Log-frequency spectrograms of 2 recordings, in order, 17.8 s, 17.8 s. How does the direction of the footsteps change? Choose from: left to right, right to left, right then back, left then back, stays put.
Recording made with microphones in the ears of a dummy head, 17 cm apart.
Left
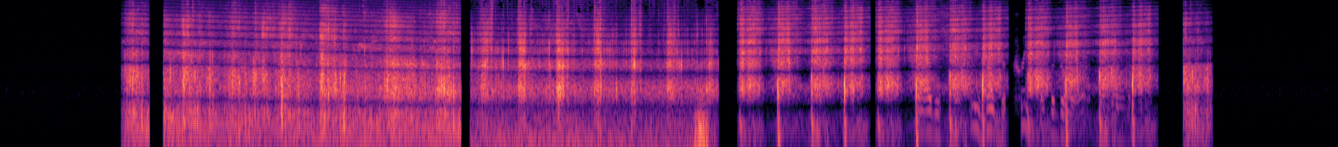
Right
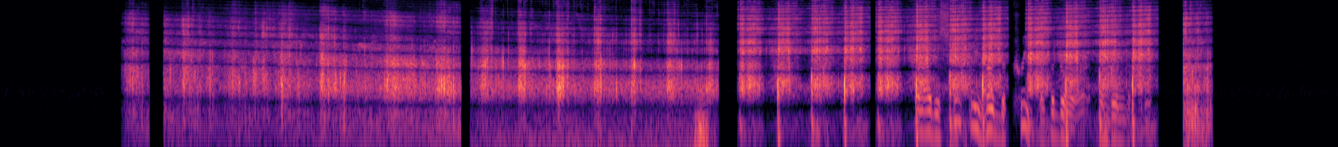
left to right.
